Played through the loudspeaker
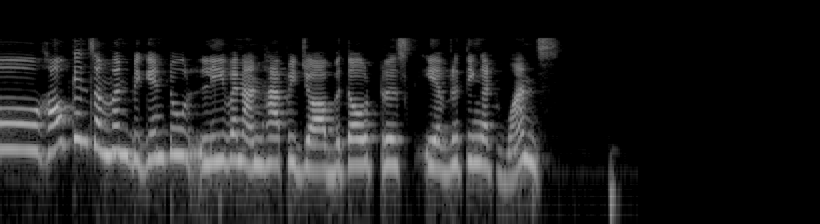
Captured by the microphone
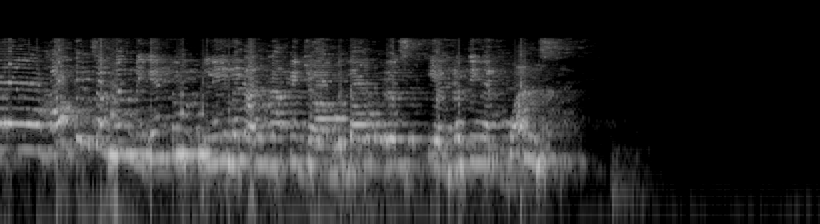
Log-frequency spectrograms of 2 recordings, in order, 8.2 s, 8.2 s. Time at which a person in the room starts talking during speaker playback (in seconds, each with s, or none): none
